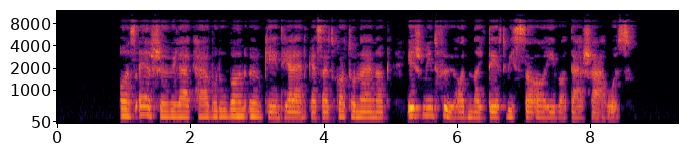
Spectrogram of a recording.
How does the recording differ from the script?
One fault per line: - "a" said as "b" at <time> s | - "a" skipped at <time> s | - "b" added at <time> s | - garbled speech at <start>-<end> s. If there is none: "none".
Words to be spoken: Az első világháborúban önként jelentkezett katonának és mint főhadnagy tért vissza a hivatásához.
none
